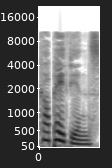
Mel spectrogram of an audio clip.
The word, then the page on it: Carpathians: anglais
